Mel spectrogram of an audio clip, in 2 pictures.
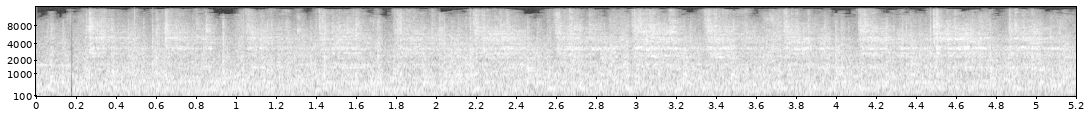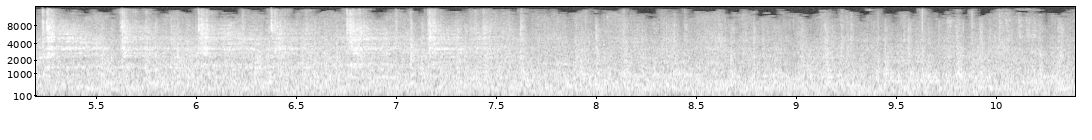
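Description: Steady, rapid drumming of a Muharram procession, with dense crowd noise beneath it.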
